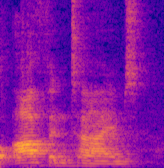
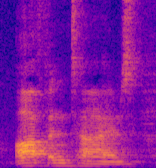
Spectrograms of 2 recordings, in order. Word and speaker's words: oftentimes: most Americans we cancel oftentimes oftentimes oftentimes this is actually one word it's one word and oftentimes he opts okay the T is silent the S kills the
